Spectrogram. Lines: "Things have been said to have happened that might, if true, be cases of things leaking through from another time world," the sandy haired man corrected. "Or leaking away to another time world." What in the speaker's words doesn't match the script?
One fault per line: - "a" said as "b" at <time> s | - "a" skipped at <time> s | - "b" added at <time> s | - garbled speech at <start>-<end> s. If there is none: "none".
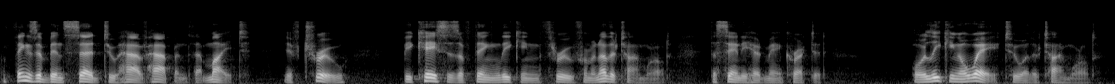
- "things" said as "thing" at 4.7 s
- "another" said as "other" at 10.2 s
